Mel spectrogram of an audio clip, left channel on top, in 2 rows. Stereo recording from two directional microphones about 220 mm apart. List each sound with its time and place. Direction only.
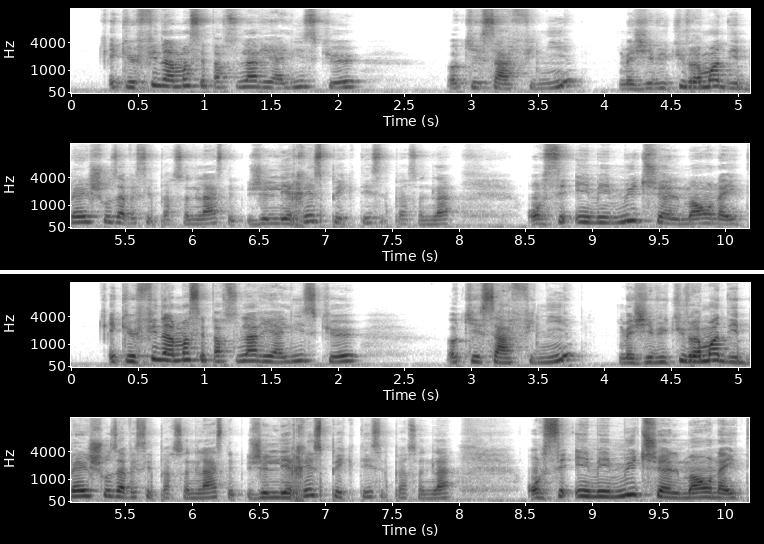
0.2 s speech: 35° right (ahead or behind)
